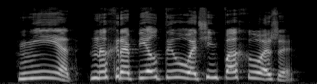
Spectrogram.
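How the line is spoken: Laughing. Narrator (Russian): рассмеялся Макси

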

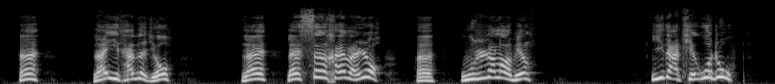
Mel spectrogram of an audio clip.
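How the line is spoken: Shouting, banging table. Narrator (Chinese): 这仨人拍着桌子就喊

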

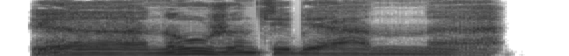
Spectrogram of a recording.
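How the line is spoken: Dull rumbling. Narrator (Russian): Глухо пророкотало

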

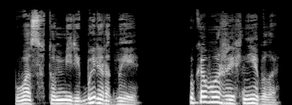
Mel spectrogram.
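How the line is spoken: Sad, pained young woman. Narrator (Russian): грустно улыбнулась девушка с отчетливой болью в глазах

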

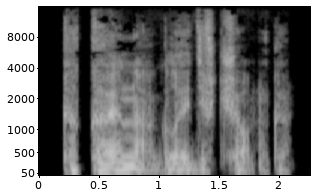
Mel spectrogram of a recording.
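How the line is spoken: Muttering. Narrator (Russian): пробормотала Кудрявцева

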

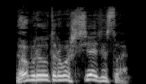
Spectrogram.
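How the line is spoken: Overly loud. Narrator (Russian): чересчур громко произнес

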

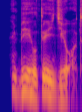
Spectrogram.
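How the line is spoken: Tired objection. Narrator (Russian): устало возразил Грейс

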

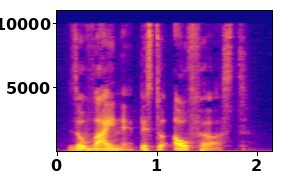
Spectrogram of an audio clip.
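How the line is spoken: Angry. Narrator (German): ward er zornig und sagte

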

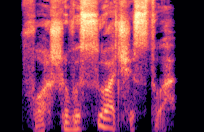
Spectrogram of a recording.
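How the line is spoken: Hissing. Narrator (Russian): прошипел Алексей

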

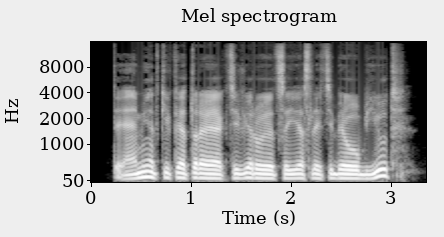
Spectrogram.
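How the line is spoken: Calm question. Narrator (Russian): спокойным тоном спросил я

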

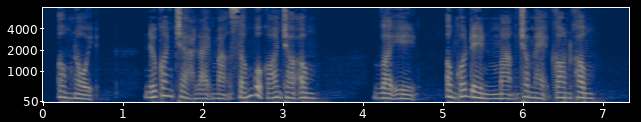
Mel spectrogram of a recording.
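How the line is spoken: Whispering. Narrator (Vietnamese): tiếng thì thầm

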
